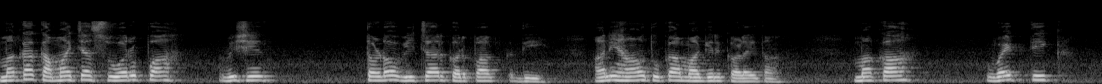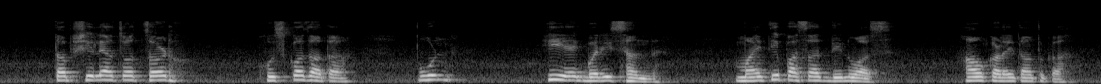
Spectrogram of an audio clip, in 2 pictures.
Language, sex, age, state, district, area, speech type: Goan Konkani, male, 45-60, Goa, Salcete, rural, read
